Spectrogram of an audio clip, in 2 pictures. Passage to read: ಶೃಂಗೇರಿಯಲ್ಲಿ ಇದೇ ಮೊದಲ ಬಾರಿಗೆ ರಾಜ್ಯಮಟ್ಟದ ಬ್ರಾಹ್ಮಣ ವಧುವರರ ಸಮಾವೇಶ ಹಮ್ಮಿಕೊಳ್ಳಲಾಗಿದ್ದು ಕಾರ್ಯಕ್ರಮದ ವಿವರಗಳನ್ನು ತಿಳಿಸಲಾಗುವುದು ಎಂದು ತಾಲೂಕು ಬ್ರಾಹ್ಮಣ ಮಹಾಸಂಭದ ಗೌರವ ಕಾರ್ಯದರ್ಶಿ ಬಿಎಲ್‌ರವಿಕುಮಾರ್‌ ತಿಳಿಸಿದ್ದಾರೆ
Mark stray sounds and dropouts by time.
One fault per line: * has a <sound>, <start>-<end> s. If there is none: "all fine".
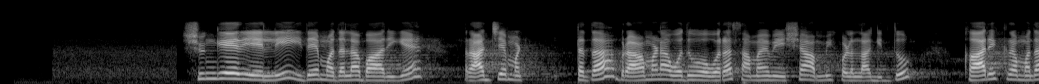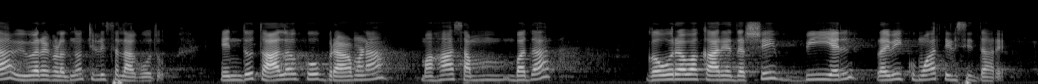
all fine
